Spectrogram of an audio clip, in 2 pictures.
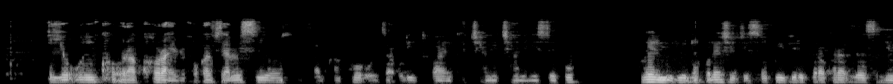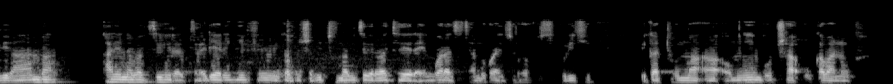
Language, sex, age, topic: Rundi, male, 36-49, education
